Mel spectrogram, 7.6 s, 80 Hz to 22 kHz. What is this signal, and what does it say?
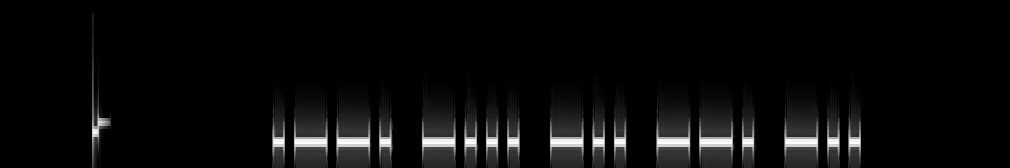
Morse code, heard as a keyed tone, about 15 wpm, 700 Hz. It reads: PBDGD
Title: Code Groups - 5 Letters - 15wpm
